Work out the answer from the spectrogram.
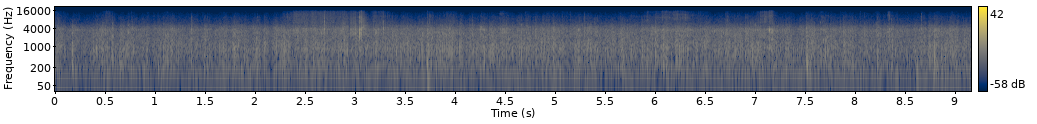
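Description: Steady rain falling, with a few sharp ticks; the loudest tick comes about three seconds in.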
